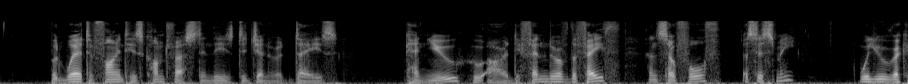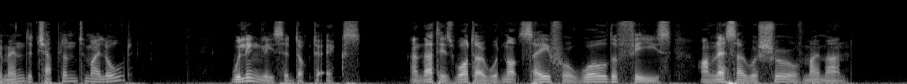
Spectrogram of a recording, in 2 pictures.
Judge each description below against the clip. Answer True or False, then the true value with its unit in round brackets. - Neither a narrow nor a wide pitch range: True (4.5 semitones)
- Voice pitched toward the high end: False (110 Hz)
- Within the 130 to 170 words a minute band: False (185 wpm)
